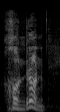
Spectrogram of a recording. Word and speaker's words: jonrón: Fútbol escrito F-U-T-B-O-L y béisbol escrito B-E-I-S-B-O-L y otros sufren modificaciones tanto fonéticas como escritas. El caso del home run en el béisbol, que se pronuncia jonrón y se escribe J-O-N-R-O-N.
